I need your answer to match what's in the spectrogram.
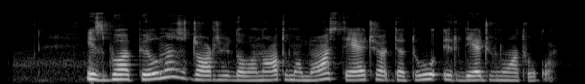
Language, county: Lithuanian, Klaipėda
